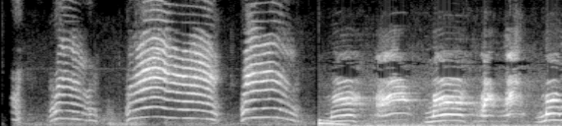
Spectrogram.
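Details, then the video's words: Kitten meowing: three drawn-out, harmonic meows that rise and fall, each about a second long, then an abrupt change to a quicker run of shorter, higher meows with faint background noise. "Kitten meowing"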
